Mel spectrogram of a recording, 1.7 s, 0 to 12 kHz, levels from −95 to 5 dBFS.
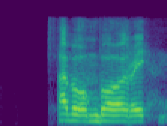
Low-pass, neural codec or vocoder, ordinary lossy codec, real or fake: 7.2 kHz; codec, 16 kHz, 0.8 kbps, ZipCodec; AAC, 48 kbps; fake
